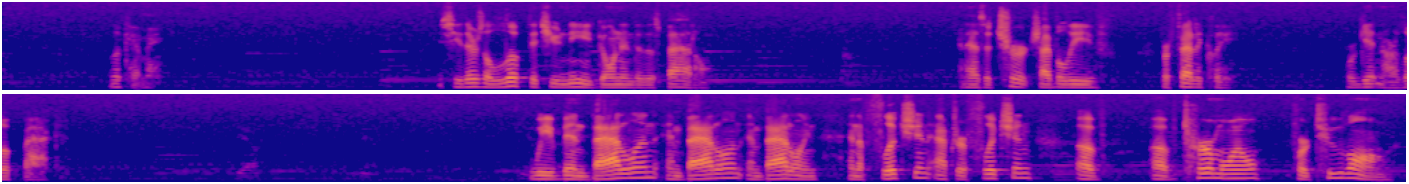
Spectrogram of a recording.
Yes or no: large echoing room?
yes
